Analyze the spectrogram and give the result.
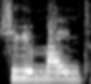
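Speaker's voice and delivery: ordinary delivery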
